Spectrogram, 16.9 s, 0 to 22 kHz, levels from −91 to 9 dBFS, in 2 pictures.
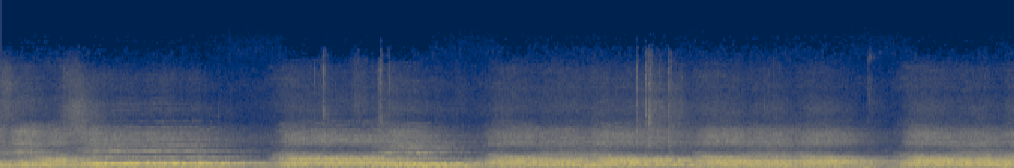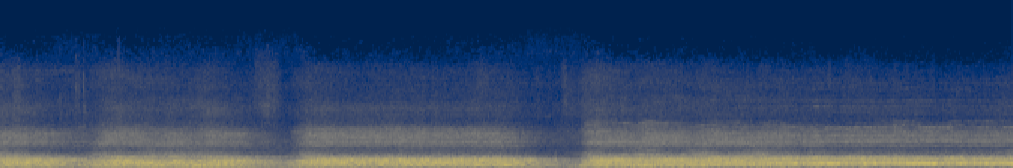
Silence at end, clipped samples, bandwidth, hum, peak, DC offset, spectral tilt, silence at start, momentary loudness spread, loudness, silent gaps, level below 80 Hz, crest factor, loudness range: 0 s; under 0.1%; 13.5 kHz; none; -6 dBFS; under 0.1%; -4.5 dB/octave; 0 s; 6 LU; -19 LUFS; none; -68 dBFS; 14 dB; 1 LU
